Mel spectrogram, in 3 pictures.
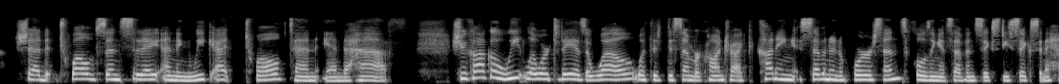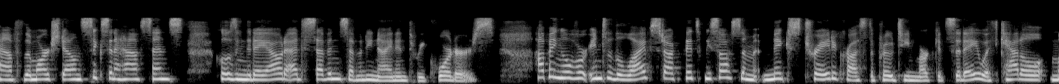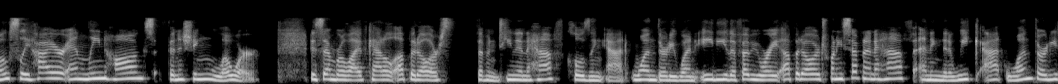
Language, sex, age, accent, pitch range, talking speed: English, female, 20-39, American, 200-250 Hz, 200 wpm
